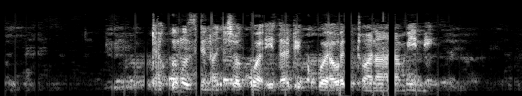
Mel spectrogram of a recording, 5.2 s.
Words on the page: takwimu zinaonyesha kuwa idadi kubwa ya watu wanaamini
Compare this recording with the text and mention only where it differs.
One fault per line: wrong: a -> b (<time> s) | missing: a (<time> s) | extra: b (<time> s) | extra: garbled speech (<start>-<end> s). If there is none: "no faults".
no faults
